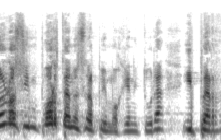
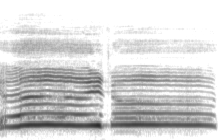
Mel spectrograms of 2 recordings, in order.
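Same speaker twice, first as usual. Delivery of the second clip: whining crowd; 6 semitones higher, 5 dB quieter than usual. Acted. People whining.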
